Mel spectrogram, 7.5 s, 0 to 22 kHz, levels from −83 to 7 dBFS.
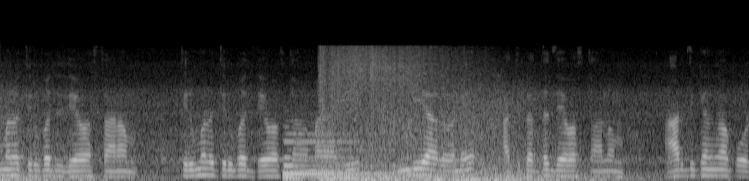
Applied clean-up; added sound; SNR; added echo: none; Explosion + Bowed string instrument; 2 dB; none.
